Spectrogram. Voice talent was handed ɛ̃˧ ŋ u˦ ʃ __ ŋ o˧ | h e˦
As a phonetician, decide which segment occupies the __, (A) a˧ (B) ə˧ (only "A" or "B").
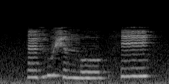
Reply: B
